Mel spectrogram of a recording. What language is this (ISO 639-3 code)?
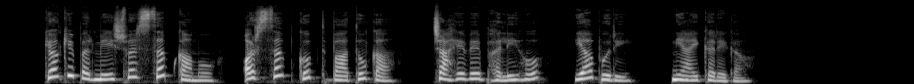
hin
